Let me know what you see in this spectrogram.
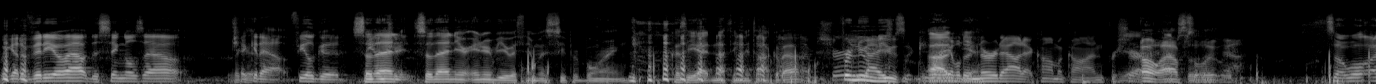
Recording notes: Today's episode is a bonus episode recorded at the LoveLoud Fest. At the LoveLoud Festival in Orem, Utah.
